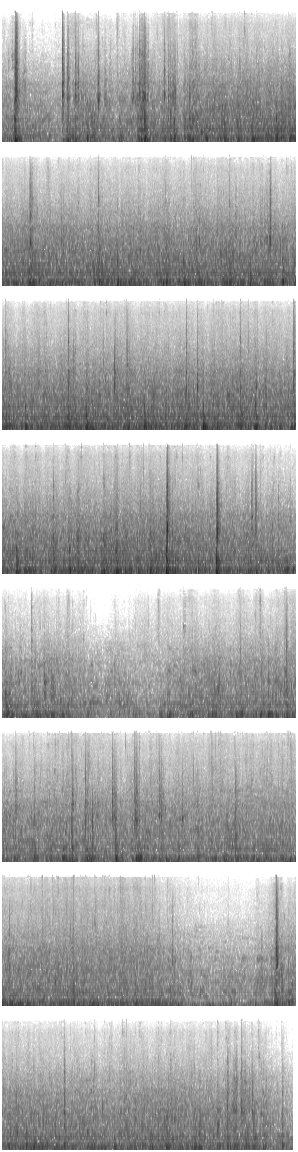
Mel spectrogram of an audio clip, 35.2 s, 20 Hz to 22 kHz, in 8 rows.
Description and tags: Recorded at swimming pool in Banska Bystrica (Slovakia). I am sitting in the water bicycle (or better water wheel) with my girlfriend and we are pedaling together. You can hear sounds of water and some pool announcements. Recorded with Zoom H1.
